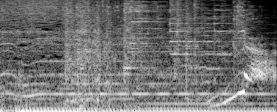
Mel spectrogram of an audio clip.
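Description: A cartoon crash with a shattering sound right at the start, as a hang glider crashes, followed by a held music chord. A voice rises in near the end.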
